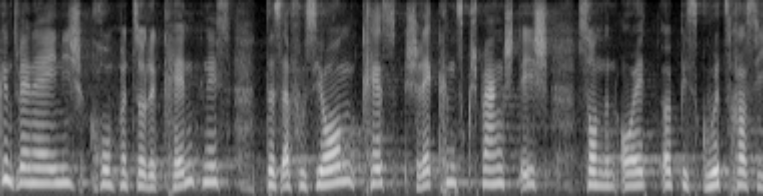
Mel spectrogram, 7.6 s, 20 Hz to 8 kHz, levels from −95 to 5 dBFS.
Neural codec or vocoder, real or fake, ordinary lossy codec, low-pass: none; real; none; none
